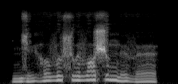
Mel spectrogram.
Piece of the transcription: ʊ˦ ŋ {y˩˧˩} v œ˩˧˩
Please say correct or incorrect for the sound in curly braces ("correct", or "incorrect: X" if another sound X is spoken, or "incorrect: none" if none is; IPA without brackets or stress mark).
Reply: incorrect: ø˩˧˩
